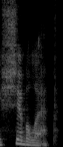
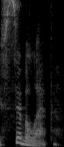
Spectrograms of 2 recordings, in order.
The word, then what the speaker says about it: Shibboleth: If the men said, "No, I'm not," they would tell him to say "Shibboleth." If he was from Ephraim, he would say "Sibboleth" because people from Ephraim cannot pronounce the word correctly.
